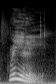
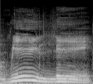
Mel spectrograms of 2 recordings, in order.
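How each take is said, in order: First: The sounds blend together in one smooth movement. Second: Each sound is articulated separately and exaggerated. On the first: The speaker calls it right. "My mouth just opened and the tongue made the L" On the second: The speaker calls it wrong. "I didn't okay, go really"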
